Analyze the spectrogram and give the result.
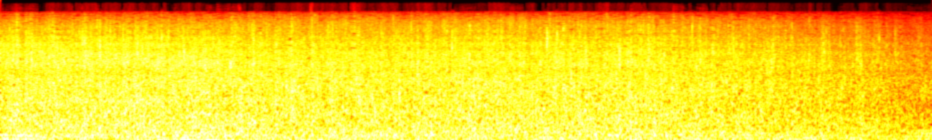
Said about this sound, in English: I think it might rain a little bit.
